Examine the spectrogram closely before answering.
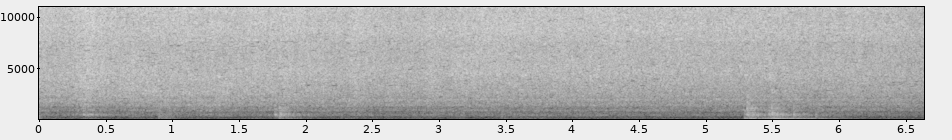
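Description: A spoon scrapes and stirs in a pot.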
